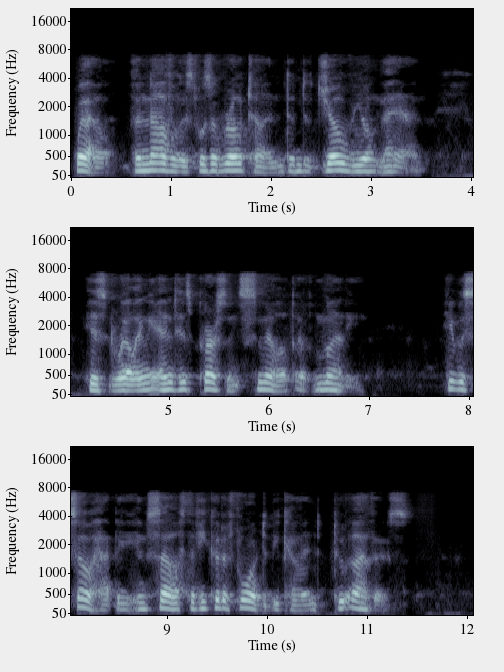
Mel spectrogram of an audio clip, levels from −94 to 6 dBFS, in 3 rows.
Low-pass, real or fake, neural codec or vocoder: 7.2 kHz; fake; codec, 16 kHz, 2 kbps, FreqCodec, larger model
